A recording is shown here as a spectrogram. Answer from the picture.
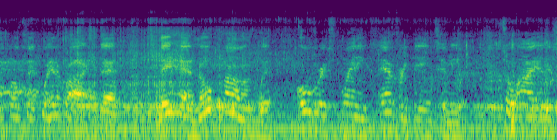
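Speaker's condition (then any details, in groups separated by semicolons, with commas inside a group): No condition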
